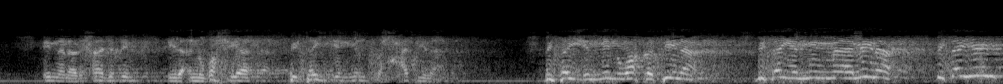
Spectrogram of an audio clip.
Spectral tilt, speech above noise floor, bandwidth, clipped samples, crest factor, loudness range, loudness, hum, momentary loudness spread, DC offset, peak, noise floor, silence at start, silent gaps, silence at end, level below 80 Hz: -9.5 dB/octave; 23 dB; 5.6 kHz; under 0.1%; 16 dB; 5 LU; -22 LUFS; none; 11 LU; under 0.1%; -6 dBFS; -44 dBFS; 0 s; none; 0 s; -54 dBFS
